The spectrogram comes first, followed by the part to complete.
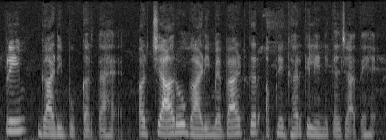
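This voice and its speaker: A woman's voice: on the low side, normal speed. A woman storyteller reading a scripted moral story as narrator.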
